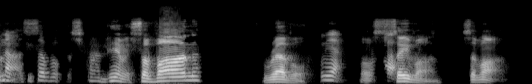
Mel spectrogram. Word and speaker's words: Shavon: Siobhan. No. Damn it. Savon Revel. Yeah. Oh, Savon. Savon. All right. Savan. Savon Rall. Think of it like French with a silent H.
